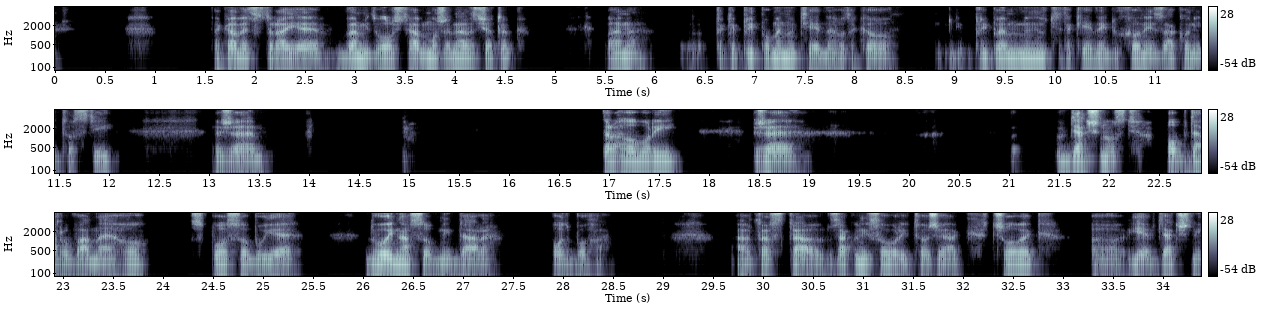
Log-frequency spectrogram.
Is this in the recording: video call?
yes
